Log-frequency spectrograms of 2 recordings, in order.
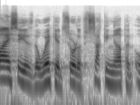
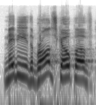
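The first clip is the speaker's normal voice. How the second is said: ordinary delivery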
